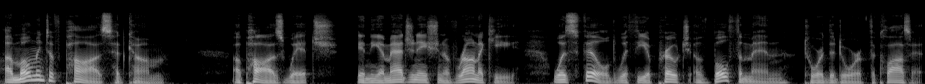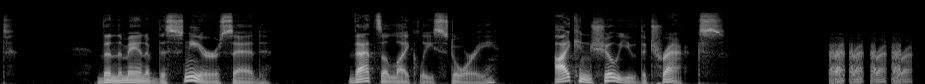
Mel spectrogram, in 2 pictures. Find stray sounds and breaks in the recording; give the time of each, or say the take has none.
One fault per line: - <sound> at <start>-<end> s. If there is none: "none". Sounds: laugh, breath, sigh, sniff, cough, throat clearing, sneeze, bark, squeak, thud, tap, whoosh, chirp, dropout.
- laugh at 17.5-18.4 s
